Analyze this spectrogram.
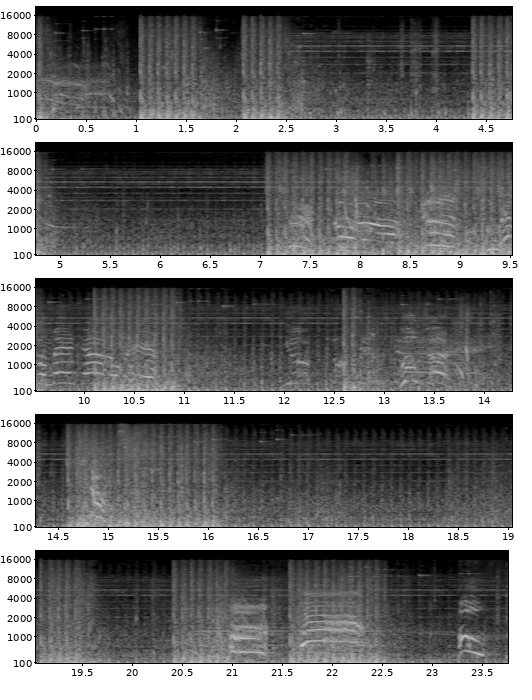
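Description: Rapid bursts of automatic gunfire ring out loudly.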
